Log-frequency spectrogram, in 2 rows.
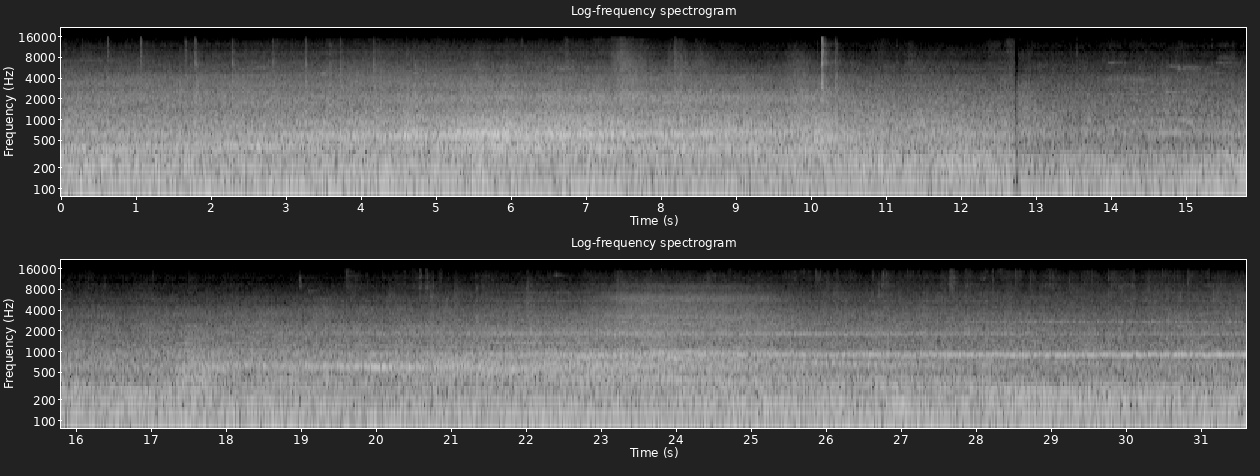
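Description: Kawasaki Heavy Industries C151 MRT trains in an underground station behind platform screen doors: a steady rail rumble with motor whine, loudest about six seconds in. In the second half a train pulls into the platform, with a steady whine that grows toward the end.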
